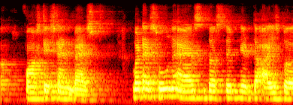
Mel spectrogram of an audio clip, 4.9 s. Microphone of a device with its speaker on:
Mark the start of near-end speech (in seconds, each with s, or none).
none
